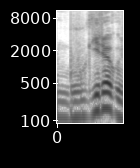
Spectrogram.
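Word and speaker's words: 麦: 이걸 무기라고 읽습니다. 무기.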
